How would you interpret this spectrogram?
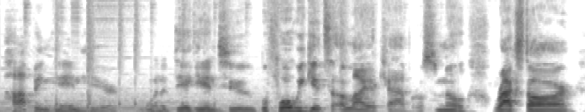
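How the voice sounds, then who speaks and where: A man's voice: medium pitch, expressive, normal speed, a bit bright, breathy edge, soft background music. A man hosting a podcast interview, upbeat and loose, asking long rambling questions. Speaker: podcast host.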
